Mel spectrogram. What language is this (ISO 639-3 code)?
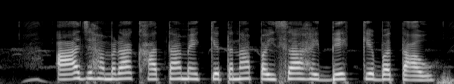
mag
